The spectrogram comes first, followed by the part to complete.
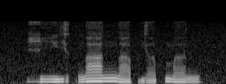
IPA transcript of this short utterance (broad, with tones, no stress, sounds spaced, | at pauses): h iː˧ j ɪ˧ k̚ n̪ aː˥ n n̪ aː˨ p̚ j ɐ˨˥ p̚ m ɐ˧ n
